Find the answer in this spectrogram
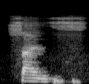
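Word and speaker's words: science: সি আসলে, মানে অর্থাৎ এস এর পরে যদি সি আসে তখন কিন্তু সিটা কি থাকে আমাদের সাইলেন্ট থেকে যায়, যেরকম সায়েন্স, এখানে কিন্তু সিটা কি আছে সাইলেন্ট আছে, সায়েন্স।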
